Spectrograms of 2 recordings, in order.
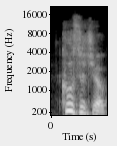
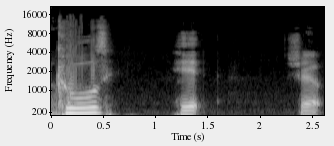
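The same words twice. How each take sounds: First: The phrase is said quickly, run together. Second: The phrase is said at a normal pace.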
